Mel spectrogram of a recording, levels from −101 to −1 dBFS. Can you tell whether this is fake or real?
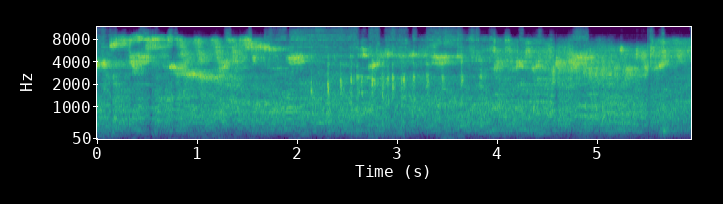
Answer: fake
